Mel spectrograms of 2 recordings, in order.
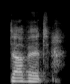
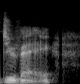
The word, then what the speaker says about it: Dovett: Dovett. Sorry, it's pronounced Duvet.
